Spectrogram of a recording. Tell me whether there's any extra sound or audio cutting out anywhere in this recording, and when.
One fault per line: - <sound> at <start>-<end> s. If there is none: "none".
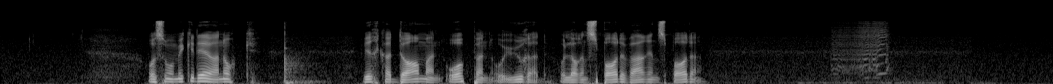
- thud at 2.8-3.3 s
- squeak at 8.0-9.5 s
